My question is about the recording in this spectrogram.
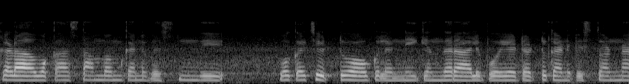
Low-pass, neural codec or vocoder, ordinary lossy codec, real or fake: none; none; none; real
